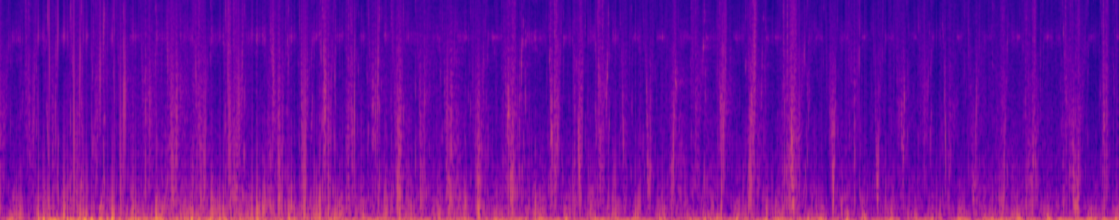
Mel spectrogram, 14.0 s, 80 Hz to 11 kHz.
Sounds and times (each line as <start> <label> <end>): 0.0 muffy sci-noises 13.9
